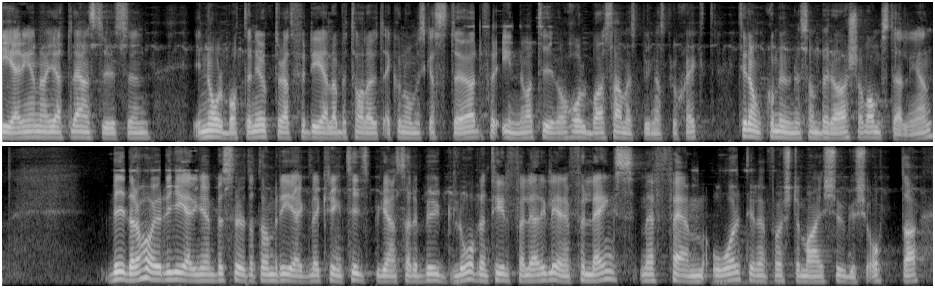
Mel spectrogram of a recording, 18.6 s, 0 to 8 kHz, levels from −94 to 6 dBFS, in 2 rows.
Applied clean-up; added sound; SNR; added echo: neural separator model SepFormer DNS4.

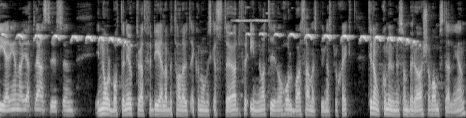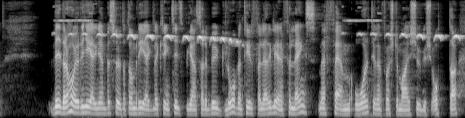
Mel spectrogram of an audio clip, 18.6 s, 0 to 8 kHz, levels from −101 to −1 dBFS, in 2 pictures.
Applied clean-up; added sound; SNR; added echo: classical method log-MMSE.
